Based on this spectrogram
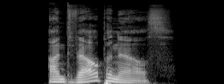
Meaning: genitive of Antwerpener
- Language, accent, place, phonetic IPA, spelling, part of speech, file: German, Germany, Berlin, [antˈvɛʁpənɐs], Antwerpeners, noun, De-Antwerpeners.ogg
